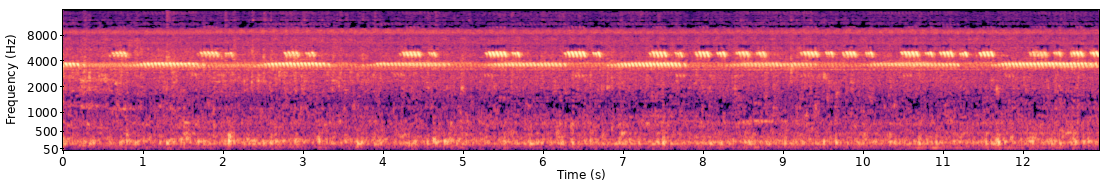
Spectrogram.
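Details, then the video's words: Crickets calling in night fields: a high continuous trill with brief bursts of pulsed chirps recurring every second or two, loudness rising and dropping in waves, over a low background murmur. "The Sound of Crickets in the Fields at Night"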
